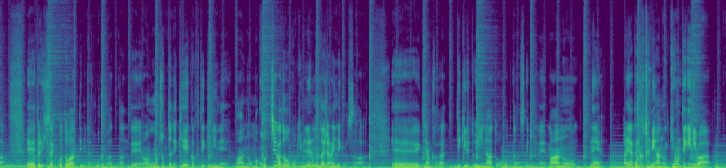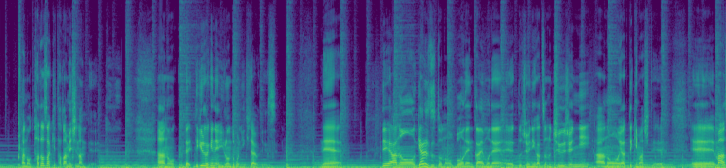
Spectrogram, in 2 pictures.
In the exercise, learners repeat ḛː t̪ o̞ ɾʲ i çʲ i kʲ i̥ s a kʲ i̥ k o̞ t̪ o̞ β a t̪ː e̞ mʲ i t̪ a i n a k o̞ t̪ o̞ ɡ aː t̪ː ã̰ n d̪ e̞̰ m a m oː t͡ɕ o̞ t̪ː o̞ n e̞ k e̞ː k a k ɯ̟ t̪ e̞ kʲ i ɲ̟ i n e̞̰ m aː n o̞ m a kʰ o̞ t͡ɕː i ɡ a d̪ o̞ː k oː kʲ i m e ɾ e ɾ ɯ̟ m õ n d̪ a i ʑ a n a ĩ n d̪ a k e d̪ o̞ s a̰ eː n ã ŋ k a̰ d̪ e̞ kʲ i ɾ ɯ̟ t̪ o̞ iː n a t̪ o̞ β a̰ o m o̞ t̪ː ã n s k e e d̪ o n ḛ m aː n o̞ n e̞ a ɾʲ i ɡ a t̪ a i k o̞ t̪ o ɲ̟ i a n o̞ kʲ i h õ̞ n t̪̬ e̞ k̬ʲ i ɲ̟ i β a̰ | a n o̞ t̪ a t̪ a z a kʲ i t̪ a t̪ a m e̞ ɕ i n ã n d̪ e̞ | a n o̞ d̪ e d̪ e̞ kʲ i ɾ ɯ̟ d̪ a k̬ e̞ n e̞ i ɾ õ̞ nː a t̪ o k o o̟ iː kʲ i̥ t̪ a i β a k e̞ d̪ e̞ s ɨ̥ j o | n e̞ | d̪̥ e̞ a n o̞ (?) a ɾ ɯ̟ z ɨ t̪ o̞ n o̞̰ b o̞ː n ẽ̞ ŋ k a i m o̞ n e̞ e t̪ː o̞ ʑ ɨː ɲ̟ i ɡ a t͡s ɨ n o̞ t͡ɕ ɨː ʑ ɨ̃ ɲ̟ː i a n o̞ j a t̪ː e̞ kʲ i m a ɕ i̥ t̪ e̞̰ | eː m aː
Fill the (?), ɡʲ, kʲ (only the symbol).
ɡʲ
